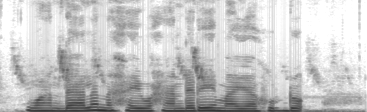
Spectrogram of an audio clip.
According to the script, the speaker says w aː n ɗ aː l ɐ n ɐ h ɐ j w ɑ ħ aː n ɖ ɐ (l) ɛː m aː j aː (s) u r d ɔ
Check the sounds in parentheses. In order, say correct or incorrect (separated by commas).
incorrect, incorrect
